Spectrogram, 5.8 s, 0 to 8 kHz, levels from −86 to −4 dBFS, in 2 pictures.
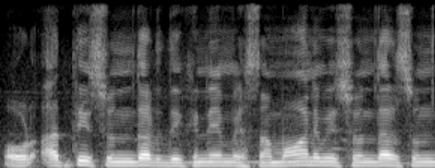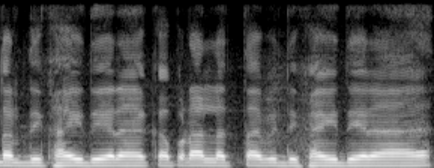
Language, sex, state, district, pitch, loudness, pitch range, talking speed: Hindi, male, Bihar, Katihar, 155 Hz, -15 LUFS, 150-160 Hz, 205 wpm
